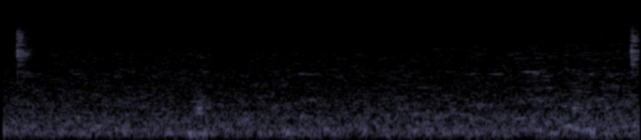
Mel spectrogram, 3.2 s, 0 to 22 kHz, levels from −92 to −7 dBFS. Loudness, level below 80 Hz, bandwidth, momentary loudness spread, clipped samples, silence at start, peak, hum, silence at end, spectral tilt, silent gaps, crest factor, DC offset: -66 LUFS; -88 dBFS; 14 kHz; 4 LU; under 0.1%; 0 s; -42 dBFS; none; 0 s; -3.5 dB/octave; none; 24 dB; under 0.1%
